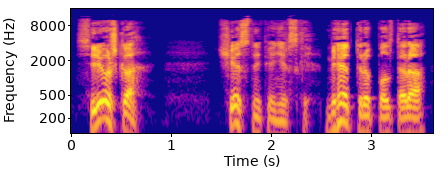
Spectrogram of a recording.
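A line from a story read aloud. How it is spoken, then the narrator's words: Frightened reply. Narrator (Russian): Женька также испуганно ответил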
